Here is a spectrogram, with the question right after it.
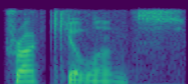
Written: truculence

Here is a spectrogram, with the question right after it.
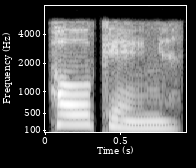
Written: hulking

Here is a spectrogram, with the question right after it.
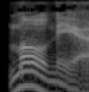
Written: Molniya

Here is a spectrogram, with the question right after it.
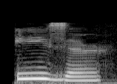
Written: easer

